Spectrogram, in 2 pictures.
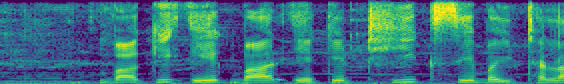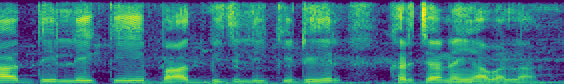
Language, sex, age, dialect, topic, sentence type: Bhojpuri, male, 25-30, Western, agriculture, statement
